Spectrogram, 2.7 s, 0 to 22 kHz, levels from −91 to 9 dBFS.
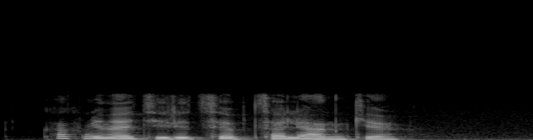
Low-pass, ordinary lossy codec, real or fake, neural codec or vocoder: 7.2 kHz; none; real; none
